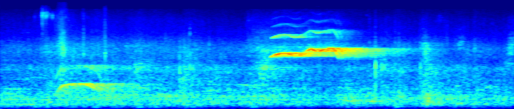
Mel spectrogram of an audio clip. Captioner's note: audience cheers and whistles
